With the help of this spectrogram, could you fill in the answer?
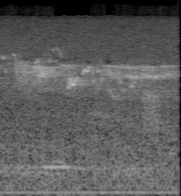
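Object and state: Nothing is struck.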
